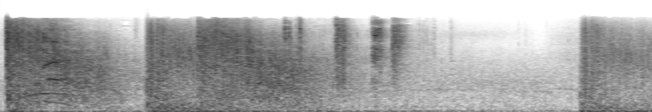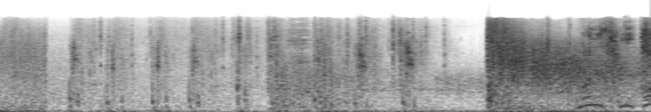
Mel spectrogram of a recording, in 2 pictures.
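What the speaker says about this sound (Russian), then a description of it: "Впереди! Граната!" Grenade blasts and heavy gunfire in the video game Ava, loud and sustained with bursts of explosive booms and rattling shots, broken by brief lulls, with voices shouting over the combat.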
